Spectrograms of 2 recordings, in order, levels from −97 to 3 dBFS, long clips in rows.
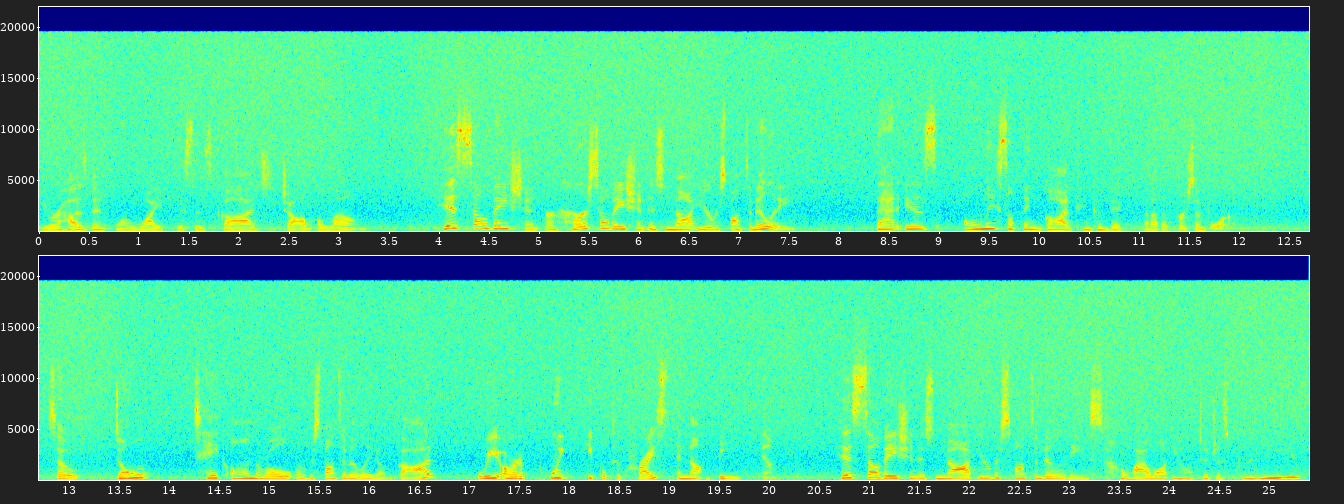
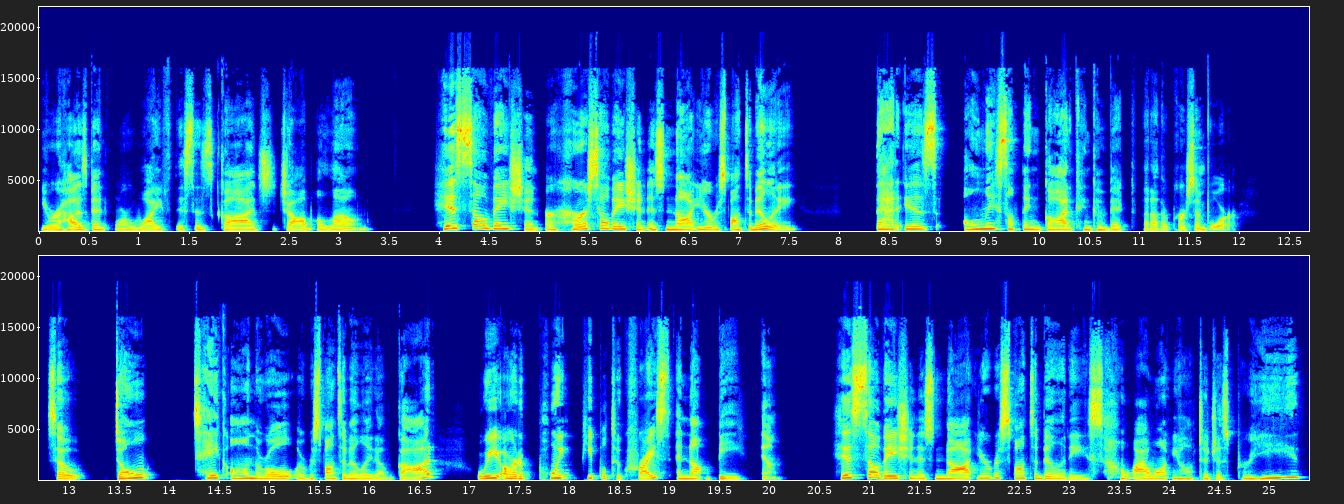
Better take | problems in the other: second | hiss; loud; throughout; 3 dB below the speech

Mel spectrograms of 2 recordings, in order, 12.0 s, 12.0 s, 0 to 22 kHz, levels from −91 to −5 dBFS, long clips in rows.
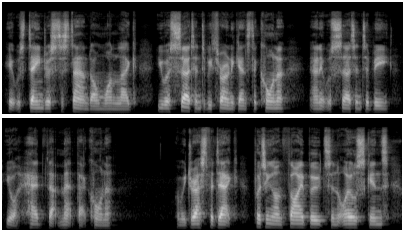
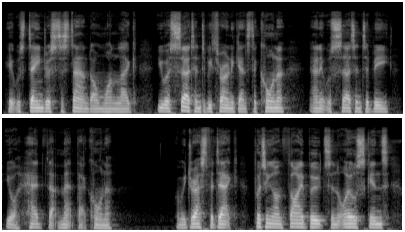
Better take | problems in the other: second | thin; very; fading below 550 Hz

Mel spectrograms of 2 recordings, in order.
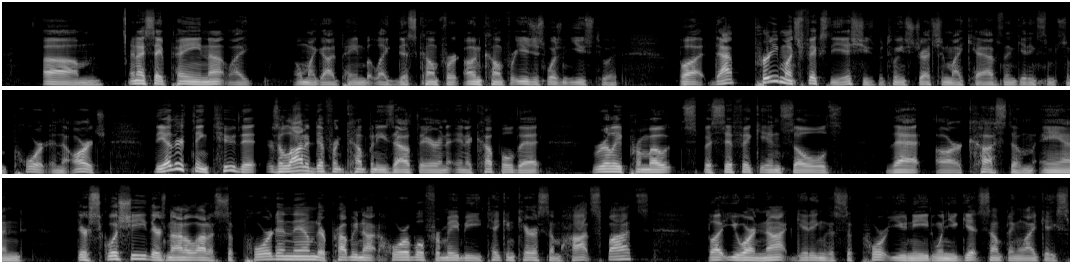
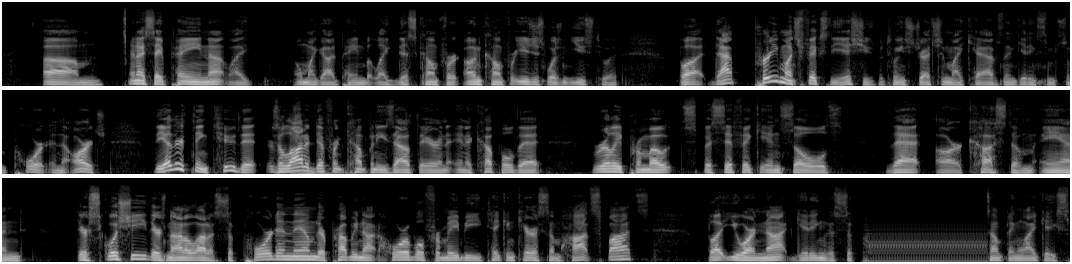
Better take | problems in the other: first | audio freezing; at 30 s for 1 s

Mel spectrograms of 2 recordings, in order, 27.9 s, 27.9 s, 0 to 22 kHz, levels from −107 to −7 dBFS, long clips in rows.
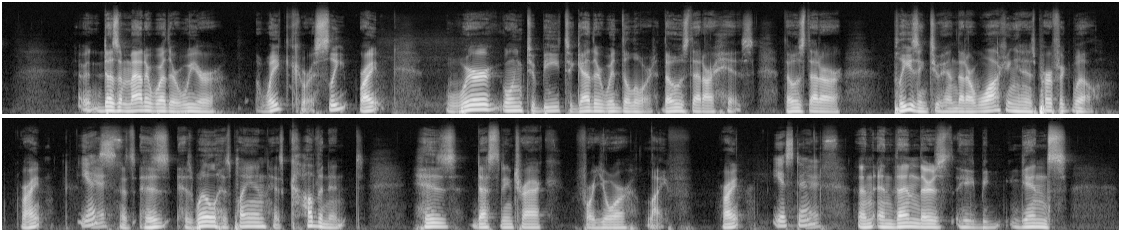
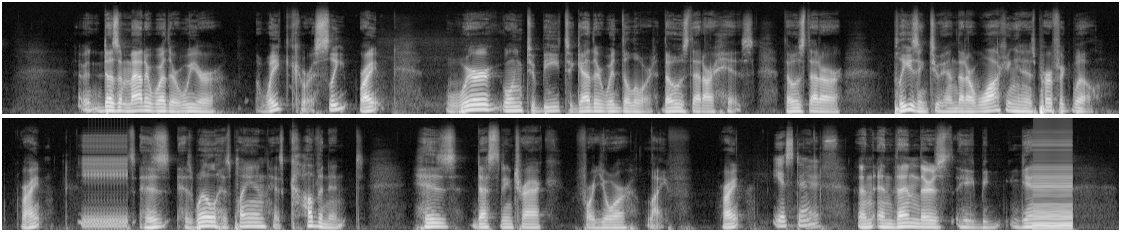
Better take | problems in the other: first | audio freezing; at 15 s for 0.5 s and at 27 s

